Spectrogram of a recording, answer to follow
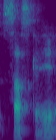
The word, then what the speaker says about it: Sasuke: it started in Japan as a thing called Sasuke not spelled like that but it's Sasuke and I think that was on I think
